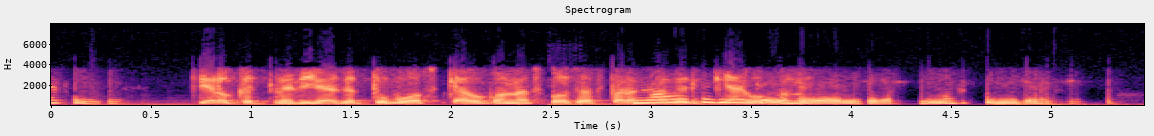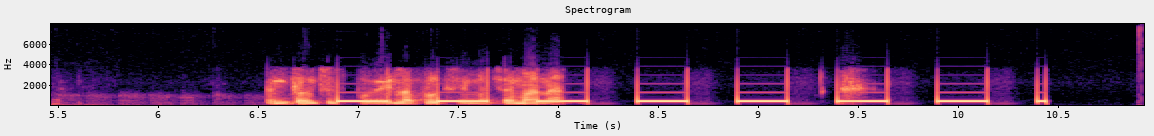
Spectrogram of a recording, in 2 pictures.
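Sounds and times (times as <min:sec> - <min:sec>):
speech: 0:00.0 - 0:05.4, 0:06.6 - 0:08.2
burst of noise: 0:00.0 - 0:06.8
telephone busy signal after a hang-up: 0:06.9 - 0:10.2.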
